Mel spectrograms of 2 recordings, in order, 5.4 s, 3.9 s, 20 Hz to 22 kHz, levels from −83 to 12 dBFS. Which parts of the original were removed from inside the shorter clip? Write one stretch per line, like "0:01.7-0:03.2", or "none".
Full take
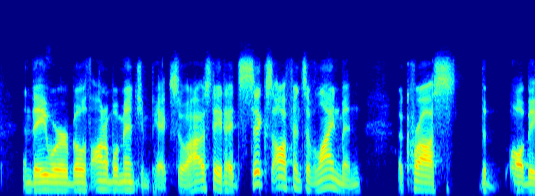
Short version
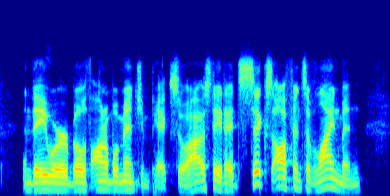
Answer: none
